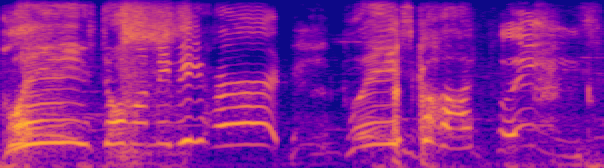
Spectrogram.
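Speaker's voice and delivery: very high-pitched, drawn-out pleading scream. A host recalls falling at 2 a.m. and retells screaming to the Lord. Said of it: "I'm screaming to the Lord".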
